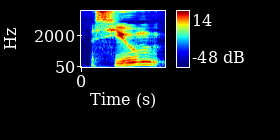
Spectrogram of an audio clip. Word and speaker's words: assume: Assume is spelled A-S-S-U-M-E. So if you put the first three letters, it says as. Then we have you and me.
